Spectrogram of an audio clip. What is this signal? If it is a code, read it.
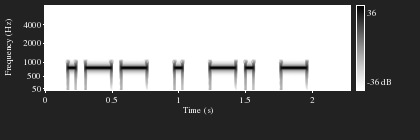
Morse code, heard as a keyed tone, about 18 wpm, 800 Hz. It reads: WENT
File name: Morse / psg-18wpm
